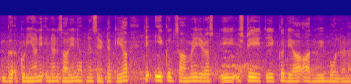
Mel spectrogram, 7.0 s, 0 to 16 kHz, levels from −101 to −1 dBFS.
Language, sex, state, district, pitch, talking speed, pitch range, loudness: Punjabi, male, Punjab, Kapurthala, 150 Hz, 190 wpm, 140-155 Hz, -18 LUFS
